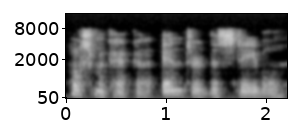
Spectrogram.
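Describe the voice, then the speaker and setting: A woman's voice: low voice, normal speed, warm tone, husky, muffled recording. A woman storyteller giving a dramatic reading of a story.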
